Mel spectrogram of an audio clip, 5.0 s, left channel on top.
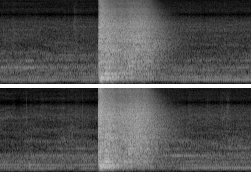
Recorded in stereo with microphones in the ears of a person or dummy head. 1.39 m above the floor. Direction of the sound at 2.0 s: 45° right (ahead or behind).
